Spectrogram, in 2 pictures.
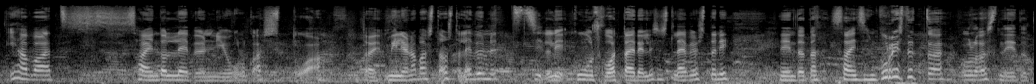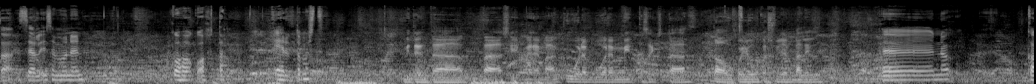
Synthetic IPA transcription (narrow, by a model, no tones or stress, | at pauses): ihɑʋʋɑːet̪ | sɑint̪olleʋynjṵlkɑst̪ṵɑ̰ | t̪oimiljonɑʋɑst̪ɑust̪ɑleʋynːyt̪ | sillikuːsʋuot̪ːɑedelːisest̪leʋyst̪æni | niːnt̪ot̪ɑ | sɑinsempurist̪et̪ːuɑ | ulosniːt̪ot̪ɑ̰seolisemːonen | kohoko̰ht̪ɑ | ehdot̪ːomɑst̪ | mit̪ent̪æːpæːsimenemæːŋkuːɾeʋʋuoɾemmit̪ːɑsekst̪æː | t̪ɑukojulkɑsujeʋʋælilːæ | əːno | k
